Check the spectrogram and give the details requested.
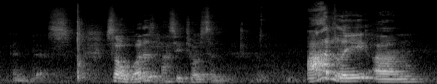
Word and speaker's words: oxytocin: But no, it's oxytocin.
